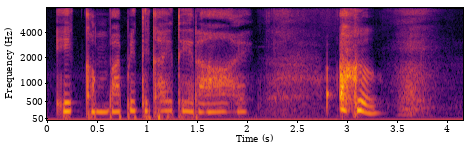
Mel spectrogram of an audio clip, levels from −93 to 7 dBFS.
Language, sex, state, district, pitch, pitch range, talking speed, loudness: Hindi, female, Rajasthan, Jaipur, 235 Hz, 230-250 Hz, 100 wpm, -20 LUFS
